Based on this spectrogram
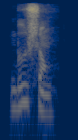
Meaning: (noun) plural of bouchon; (verb) inflection of boucher: 1. first-person plural present indicative 2. first-person plural imperative
- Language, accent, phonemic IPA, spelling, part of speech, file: French, France, /bu.ʃɔ̃/, bouchons, noun / verb, LL-Q150 (fra)-bouchons.wav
